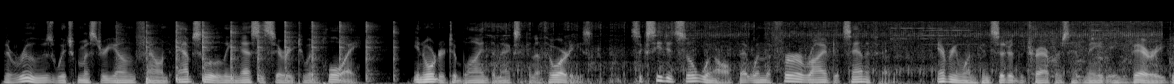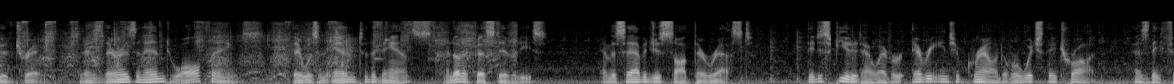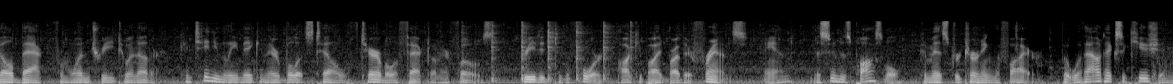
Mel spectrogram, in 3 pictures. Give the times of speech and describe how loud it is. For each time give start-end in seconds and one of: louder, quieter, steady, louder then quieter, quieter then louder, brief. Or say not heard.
0.0-35.1 steady.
